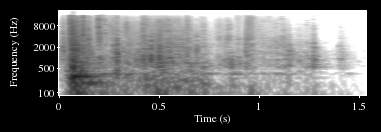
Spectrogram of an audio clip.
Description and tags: Barrel Break 3
Breaking a single wooden barrel.
barrel, break, wood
